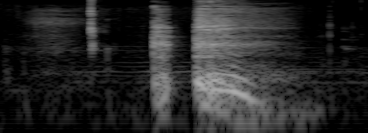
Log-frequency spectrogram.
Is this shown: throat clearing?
yes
